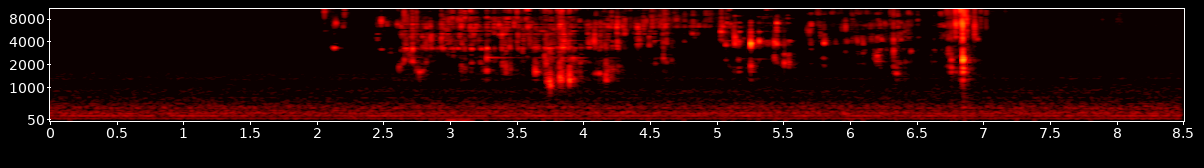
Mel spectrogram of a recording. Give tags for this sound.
splash; drink-pour; water-pour; water

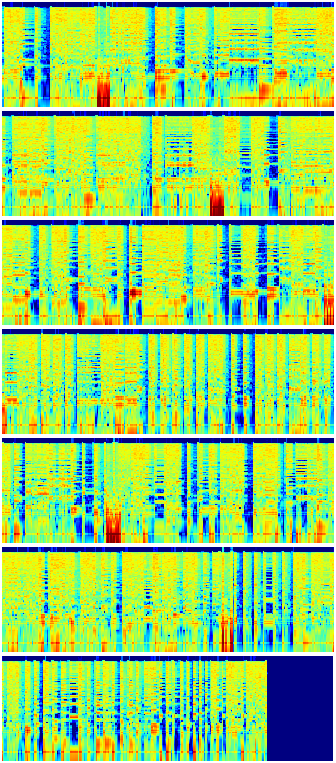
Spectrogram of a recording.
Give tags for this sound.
clicks; data; glitches; harsh; raw

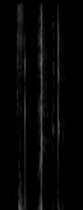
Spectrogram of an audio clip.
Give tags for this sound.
can; soda; opening; beer; aluminum

